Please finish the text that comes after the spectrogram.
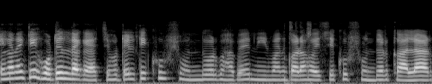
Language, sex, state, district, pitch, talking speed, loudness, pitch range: Bengali, female, West Bengal, Purulia, 220 Hz, 220 wpm, -18 LUFS, 210-250 Hz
